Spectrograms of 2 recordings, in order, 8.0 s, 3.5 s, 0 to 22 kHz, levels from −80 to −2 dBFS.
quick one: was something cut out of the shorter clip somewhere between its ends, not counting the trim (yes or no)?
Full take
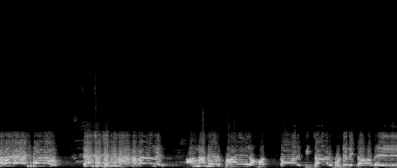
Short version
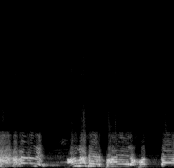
no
